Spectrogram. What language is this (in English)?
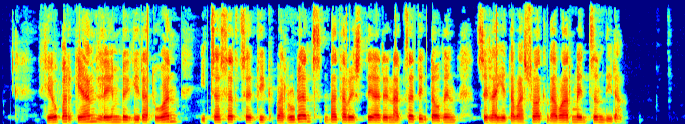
Basque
